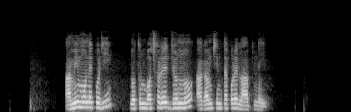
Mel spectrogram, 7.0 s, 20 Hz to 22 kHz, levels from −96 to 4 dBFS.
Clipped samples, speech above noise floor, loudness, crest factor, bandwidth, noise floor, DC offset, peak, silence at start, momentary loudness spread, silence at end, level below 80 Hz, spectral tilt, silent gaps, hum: under 0.1%; 71 dB; -15 LUFS; 16 dB; 6.4 kHz; -85 dBFS; under 0.1%; -2 dBFS; 1.3 s; 10 LU; 1.7 s; -60 dBFS; -10 dB/octave; none; none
